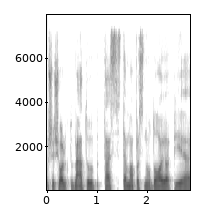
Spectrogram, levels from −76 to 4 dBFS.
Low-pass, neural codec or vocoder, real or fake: 7.2 kHz; none; real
